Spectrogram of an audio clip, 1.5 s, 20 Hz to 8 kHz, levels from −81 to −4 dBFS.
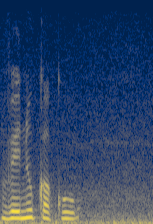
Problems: constant background noise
